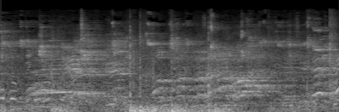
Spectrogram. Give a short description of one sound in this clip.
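A crowd of spectators cheers and calls out in a large echoing gym.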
